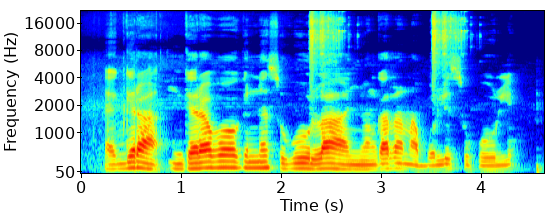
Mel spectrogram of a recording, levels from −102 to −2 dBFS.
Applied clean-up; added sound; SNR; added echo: classical method log-MMSE.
